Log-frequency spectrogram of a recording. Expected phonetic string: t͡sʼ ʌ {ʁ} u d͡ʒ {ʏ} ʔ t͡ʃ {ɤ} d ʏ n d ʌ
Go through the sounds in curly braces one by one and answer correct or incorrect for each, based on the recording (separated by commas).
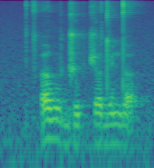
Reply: incorrect, incorrect, correct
